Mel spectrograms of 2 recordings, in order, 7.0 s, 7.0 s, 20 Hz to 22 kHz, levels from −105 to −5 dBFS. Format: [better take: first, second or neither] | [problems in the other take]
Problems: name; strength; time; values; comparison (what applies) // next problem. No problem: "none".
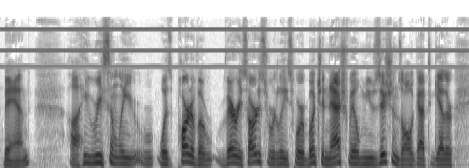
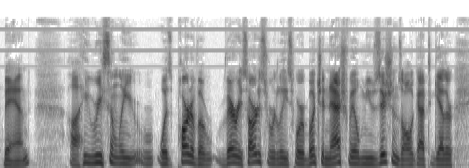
second | high-pitched whine; loud; throughout; 10.5 kHz, 9 dB below the speech; faint in the second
